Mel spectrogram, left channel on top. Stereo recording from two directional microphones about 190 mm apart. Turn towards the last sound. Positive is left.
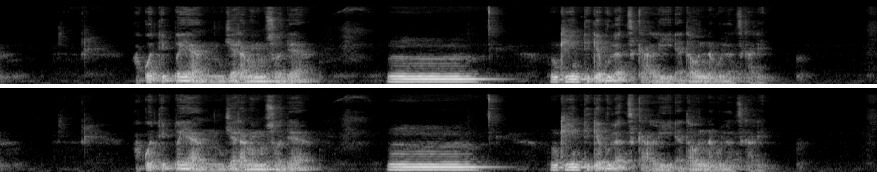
turn(degrees=-5)  # may be behind; listen again after turning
